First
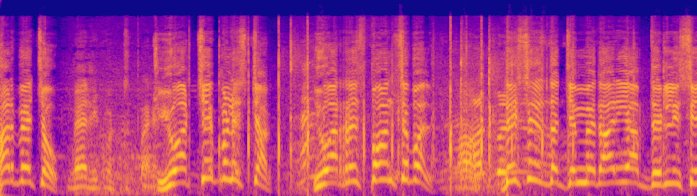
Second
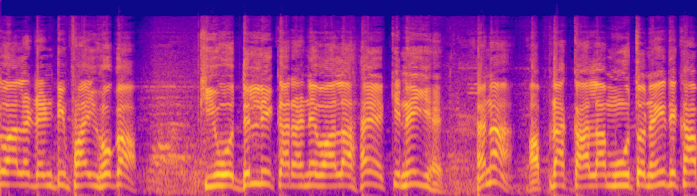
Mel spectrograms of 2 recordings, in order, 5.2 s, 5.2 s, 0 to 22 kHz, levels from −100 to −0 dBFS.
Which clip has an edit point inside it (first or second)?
second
